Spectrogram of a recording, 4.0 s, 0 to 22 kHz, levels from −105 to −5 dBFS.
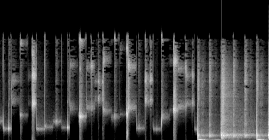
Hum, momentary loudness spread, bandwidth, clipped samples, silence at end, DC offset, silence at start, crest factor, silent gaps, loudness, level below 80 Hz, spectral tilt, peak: none; 13 LU; 17 kHz; under 0.1%; 0 s; under 0.1%; 0.15 s; 24 dB; none; -22 LUFS; -34 dBFS; -2 dB/octave; 0 dBFS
